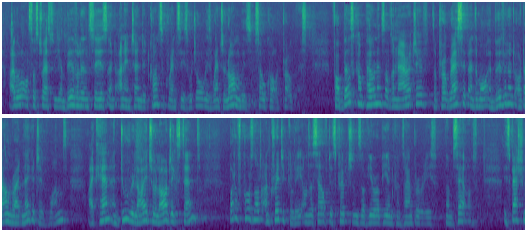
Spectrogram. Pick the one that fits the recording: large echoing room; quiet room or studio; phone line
large echoing room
